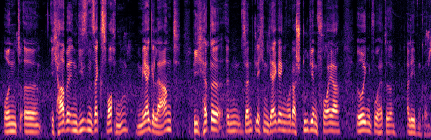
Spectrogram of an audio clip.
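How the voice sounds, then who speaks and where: Male police spokesman, fifties, medium pitch, light street noise. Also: normal speed, few pauses, dark tone. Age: 50s. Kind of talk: interview recollection. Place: outdoors by a building. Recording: faint outdoor street noise.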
